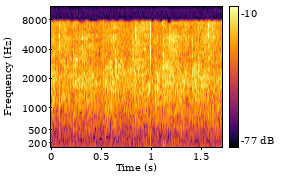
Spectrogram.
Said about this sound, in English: And the brother who has lifted his hand, please come to me. Come. Clap for him as he comes.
